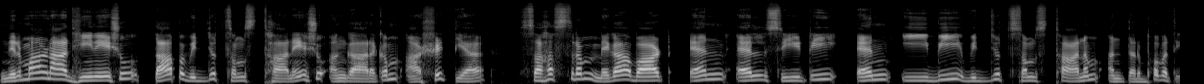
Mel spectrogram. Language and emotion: Sanskrit, neutral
